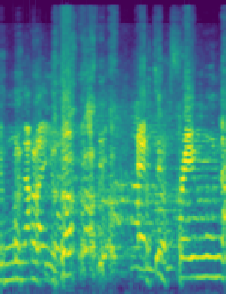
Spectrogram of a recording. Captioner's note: laughs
